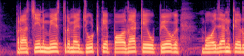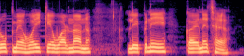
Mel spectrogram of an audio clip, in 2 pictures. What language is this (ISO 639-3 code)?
mai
